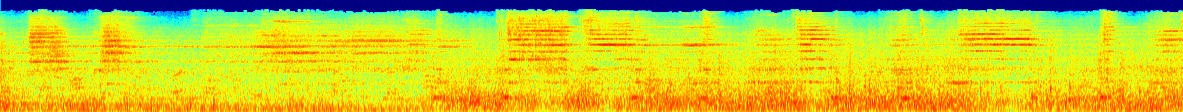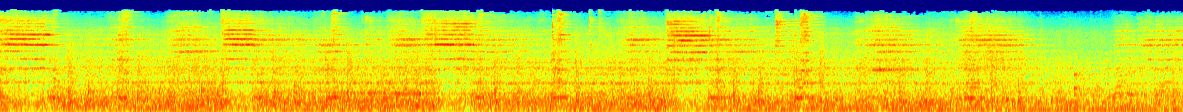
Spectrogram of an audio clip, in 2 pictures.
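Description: A train moving through the station, its wheels squealing against the rails in high-pitched squeals that come and go, over a continuous rumble. The squealing grows busier about six seconds in.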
